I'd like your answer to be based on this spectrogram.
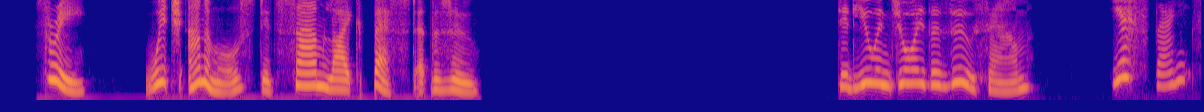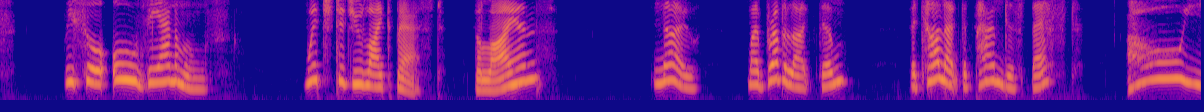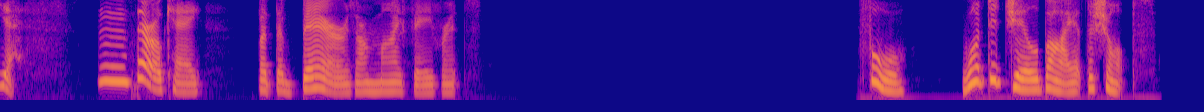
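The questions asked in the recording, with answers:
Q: Which animals did Sam like best at the zoo?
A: The pandas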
